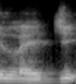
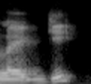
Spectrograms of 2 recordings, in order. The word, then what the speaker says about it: leggi: Oke, menjadi leggi ya, bukan leggi.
